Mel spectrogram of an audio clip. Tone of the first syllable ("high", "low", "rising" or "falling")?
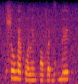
high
